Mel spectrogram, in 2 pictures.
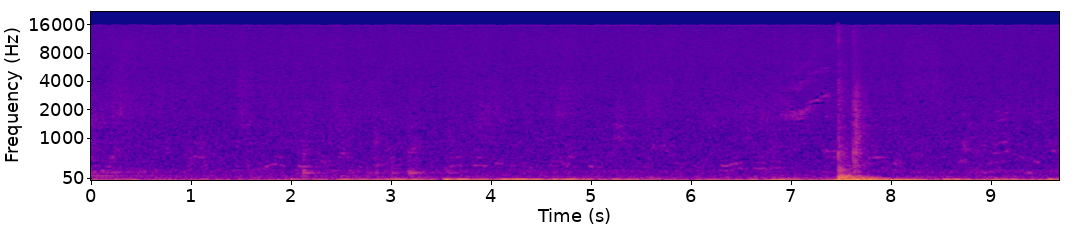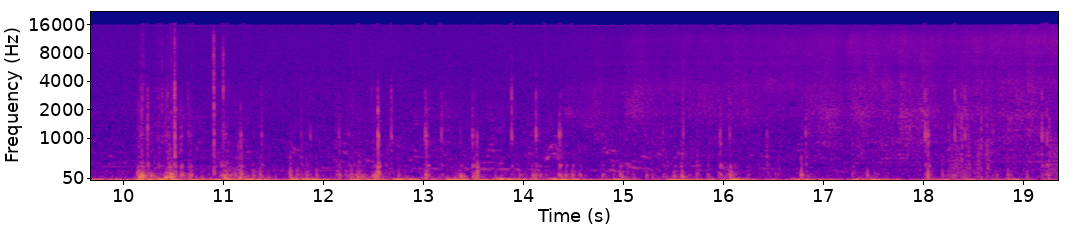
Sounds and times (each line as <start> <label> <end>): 0.0 shower 19.3
7.0 door 7.9
10.0 rattling stuff 19.3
